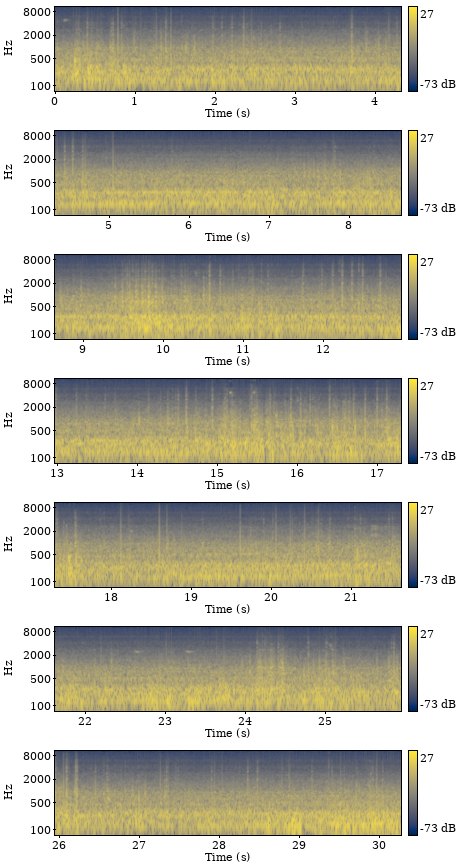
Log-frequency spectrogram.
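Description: Open safari vehicle driving on a dirt track: steady engine hum and tyre and body rattle over the rough road, with a few louder jolts about ten seconds in and again near twenty-five seconds.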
